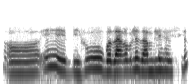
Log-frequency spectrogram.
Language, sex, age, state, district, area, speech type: Assamese, female, 30-45, Assam, Sivasagar, rural, conversation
